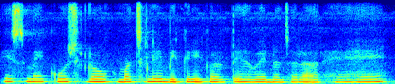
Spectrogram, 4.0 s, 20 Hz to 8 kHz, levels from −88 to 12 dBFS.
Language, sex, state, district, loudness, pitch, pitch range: Hindi, female, West Bengal, Alipurduar, -12 LUFS, 250 Hz, 240-260 Hz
